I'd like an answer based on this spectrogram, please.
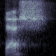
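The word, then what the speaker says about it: Bech: So his last name is pronounced Besh.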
